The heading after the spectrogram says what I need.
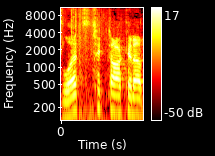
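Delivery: ordinary delivery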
